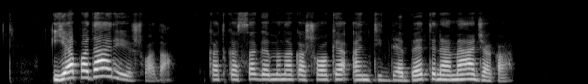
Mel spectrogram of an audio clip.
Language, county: Lithuanian, Kaunas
